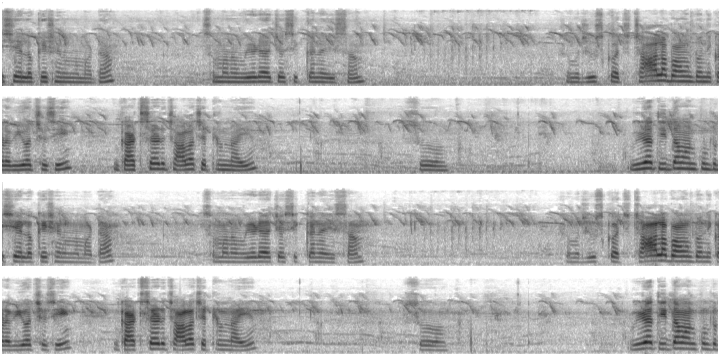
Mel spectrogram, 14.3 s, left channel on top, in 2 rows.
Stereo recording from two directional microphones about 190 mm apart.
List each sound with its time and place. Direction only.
0.0 s speech: 5° left (ahead or behind)
5.6 s speech: centre (ahead or behind)
11.3 s speech: 5° right (ahead or behind)
13.5 s speech: 5° left (ahead or behind)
